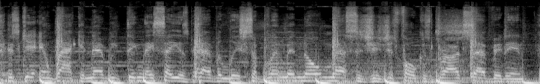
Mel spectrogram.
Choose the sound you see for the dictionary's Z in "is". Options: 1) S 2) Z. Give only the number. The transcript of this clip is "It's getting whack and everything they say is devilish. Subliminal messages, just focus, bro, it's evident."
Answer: 2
